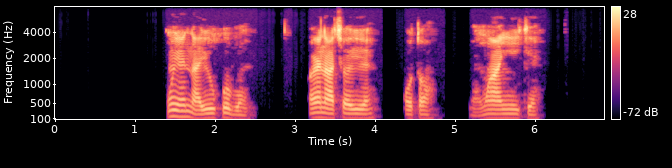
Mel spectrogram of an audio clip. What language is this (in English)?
Igbo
